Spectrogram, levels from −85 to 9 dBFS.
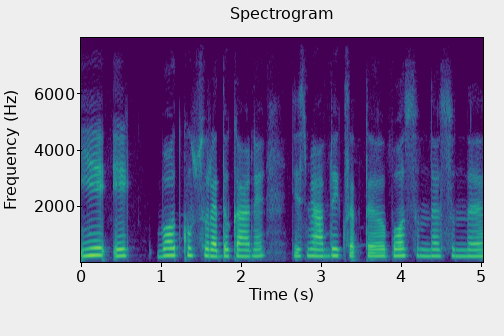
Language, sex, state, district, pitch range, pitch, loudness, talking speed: Hindi, female, Himachal Pradesh, Shimla, 225-245 Hz, 230 Hz, -18 LUFS, 165 wpm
